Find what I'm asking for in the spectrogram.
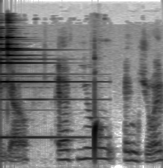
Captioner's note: bell rings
